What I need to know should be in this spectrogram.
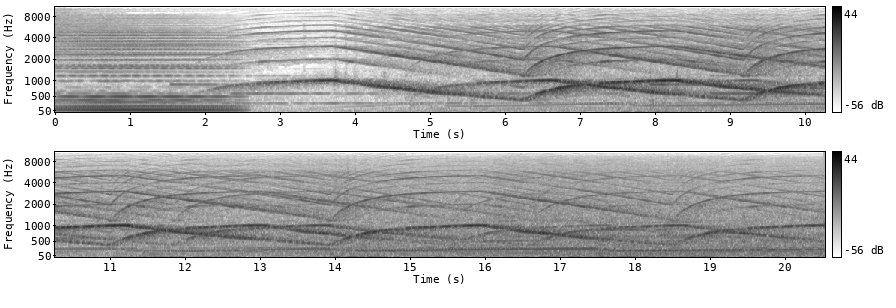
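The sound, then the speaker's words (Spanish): Several emergency vehicle sirens wail together, their overlapping rising and falling tones sweeping continuously and loudly after a brief low rumbling opening, with no voices present. “Parece no inmutarse al escuchar las sirenas que le retumban en el alma.”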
